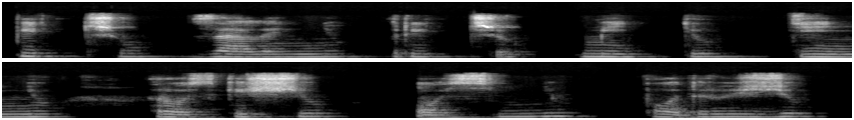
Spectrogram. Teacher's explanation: відбулося подовження між двома голосними подовження у вимові відбувається А на письмі відбувається подвоєння пишемо 2 однакові букви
